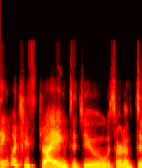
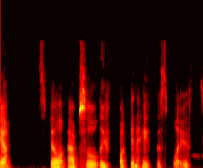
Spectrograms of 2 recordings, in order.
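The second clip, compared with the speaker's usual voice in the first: soft, muttered whisper to herself; 2 semitones higher, 7 dB quieter than usual. Voicing a character who whispers to herself before crossing the street: whispering to herself. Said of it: "whispers to herself".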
